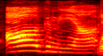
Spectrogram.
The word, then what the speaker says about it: Ajna: Yes, think A-J-N-A. – Agnya. – That's the English transliteration. Agnya. But exactly like you said, it's with a long A. – Agnya. – The first A is long. It's Agnya.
